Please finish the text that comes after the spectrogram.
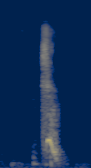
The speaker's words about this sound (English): I heard you sneezing.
